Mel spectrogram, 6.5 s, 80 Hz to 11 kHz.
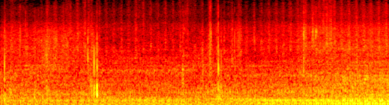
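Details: Ford Ranger 2.9 with power loss, at startup: uneven idle at about four pulses a second with catches and stumbles; smoky, antifreeze smell, running slightly hot, no heat, runs better since a thermostat change; cause unknown.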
